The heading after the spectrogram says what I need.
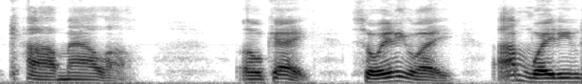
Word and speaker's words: Kamala: I think that might be what was then the vice president of the United States, Camala Harris. Yeah, I say her name like that because it starts with a K. Kamala.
